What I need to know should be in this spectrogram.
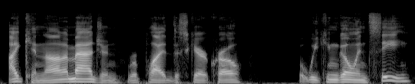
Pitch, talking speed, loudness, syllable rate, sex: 105 Hz, 175 wpm, -22 LUFS, 5.6 syllables/s, male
